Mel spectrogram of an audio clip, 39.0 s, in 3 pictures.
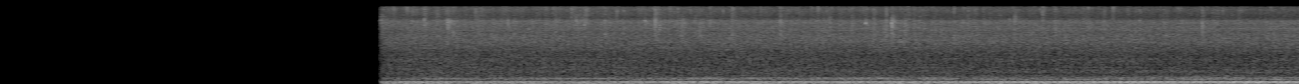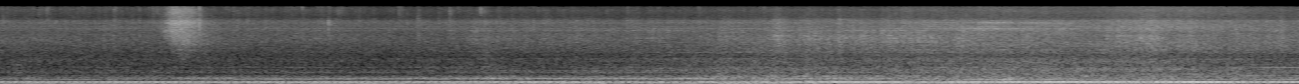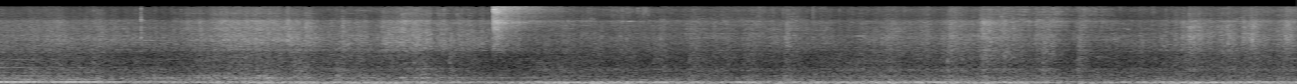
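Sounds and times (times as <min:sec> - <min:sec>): diesel locomotive engine drone: 0:03.8 - 0:38.9
short sharp hiss: 0:14.6 - 0:15.2
freight wagons rolling past: 0:15.2 - 0:38.9.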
